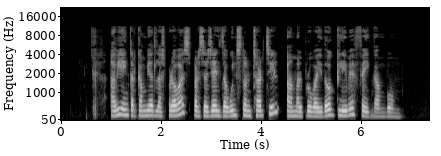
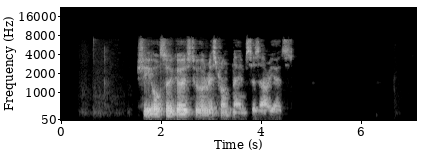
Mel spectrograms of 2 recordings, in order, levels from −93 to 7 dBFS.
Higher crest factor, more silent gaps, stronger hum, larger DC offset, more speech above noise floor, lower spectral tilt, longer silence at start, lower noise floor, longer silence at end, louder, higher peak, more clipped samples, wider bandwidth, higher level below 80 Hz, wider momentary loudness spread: about the same, 16 dB vs 20 dB; neither; neither; neither; second, 61 dB vs over 71 dB; first, -5 dB/octave vs -3.5 dB/octave; second, 0.65 s vs 1.5 s; second, -81 dBFS vs under -90 dBFS; second, 0.6 s vs 2.5 s; about the same, -21 LUFS vs -19 LUFS; about the same, -4 dBFS vs -2 dBFS; neither; first, 11.5 kHz vs 7.6 kHz; second, -74 dBFS vs -66 dBFS; second, 9 LU vs 13 LU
